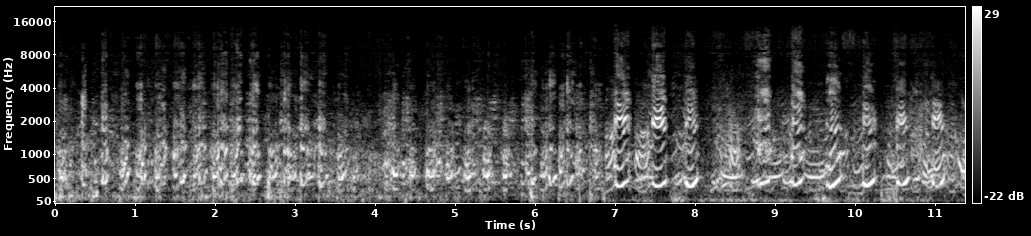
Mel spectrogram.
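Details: Sea lion. Several sea lions call at once, each giving rough, honking barks in quick runs. The calls overlap into a steady, clamorous chorus, with some voices rising and falling as they bray.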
